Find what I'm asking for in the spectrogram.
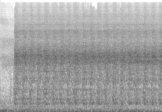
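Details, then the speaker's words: Flood-damaged Toyota Vios, ignition and injector supply fine but fuel pump voltage dropping: the starter spins steadily with a high whirr but the engine never catches; failed circuit-opening relay inside the fuse box, which needs replacing whole. "Ayan mga boss bale hindi pa rin siya gumana Kasi kahit may supply doon sa kanyang pump Nagkakaroon siya ng voltage drop Kaya kailangan natin to palitan ng fuse box kasi ung circuit open relay niya ay nasa loob mismo ng fuse box"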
